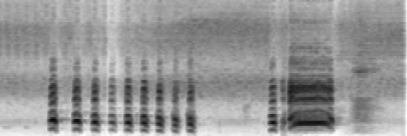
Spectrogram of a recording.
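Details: Wild hen and cock in a village setting: eight quick, evenly spaced clucks, then two more and one drawn-out, arched, nasal note, over a steady high-pitched background hum.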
